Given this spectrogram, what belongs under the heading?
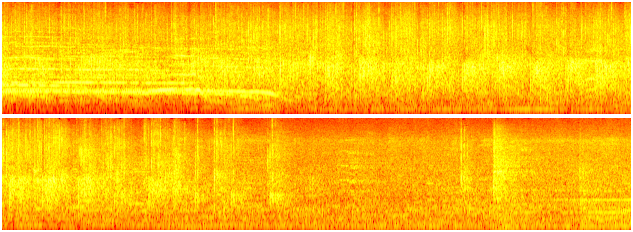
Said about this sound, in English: And if you can give a full round of applause for our ribbon winners.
